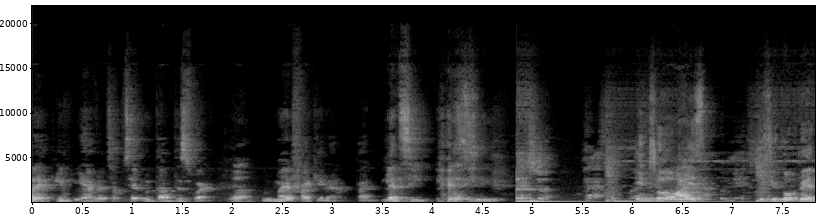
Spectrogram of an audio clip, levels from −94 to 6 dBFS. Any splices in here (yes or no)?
yes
